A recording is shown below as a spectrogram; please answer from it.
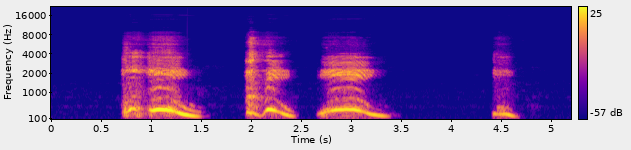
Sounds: Throat clearing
